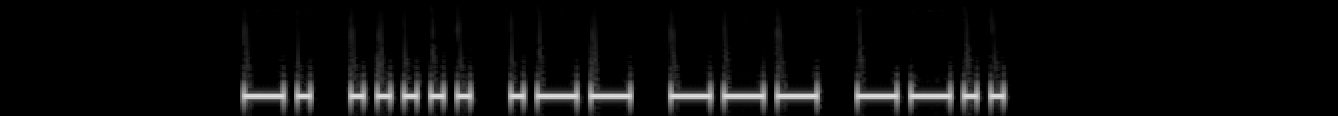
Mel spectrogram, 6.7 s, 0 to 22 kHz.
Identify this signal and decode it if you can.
Morse code, heard as a keyed tone, about 18 wpm, 700 Hz. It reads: N5WOZ
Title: Speed Racing - USA 1x3 Call Signs 15wpm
